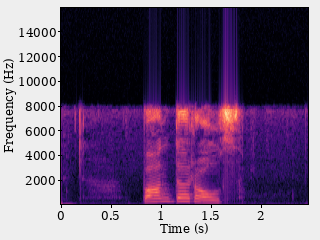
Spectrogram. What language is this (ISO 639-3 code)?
rus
